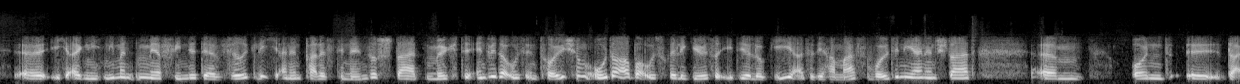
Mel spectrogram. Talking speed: 130 wpm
